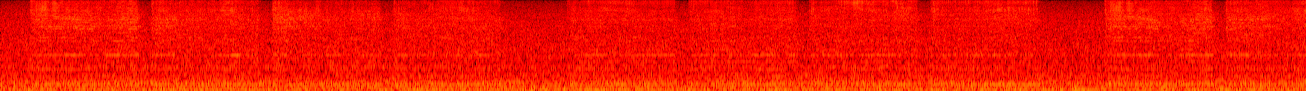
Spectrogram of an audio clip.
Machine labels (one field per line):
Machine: slide rail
